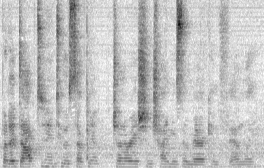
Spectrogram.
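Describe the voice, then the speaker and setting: A woman's voice: on the low side, flat delivery, fast talker. A woman, born in Korea and raised in Chicago, speaking in a thoughtful, earnest way in a casual conversation. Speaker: visitor in conversation. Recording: distant mic with clear background noise.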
